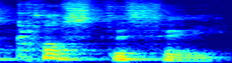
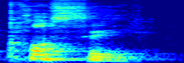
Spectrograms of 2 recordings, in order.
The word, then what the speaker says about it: Costessey: Well, I would read that as costacy. Yeah. Yeah. Yeah. Right? They called it Cossy.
